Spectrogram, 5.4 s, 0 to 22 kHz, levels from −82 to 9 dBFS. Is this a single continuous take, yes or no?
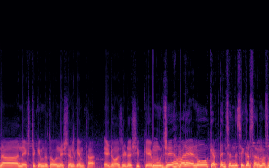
no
